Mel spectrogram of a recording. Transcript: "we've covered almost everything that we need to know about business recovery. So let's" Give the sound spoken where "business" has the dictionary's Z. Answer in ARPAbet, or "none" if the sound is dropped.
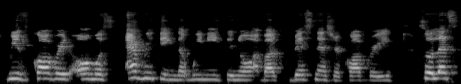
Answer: S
